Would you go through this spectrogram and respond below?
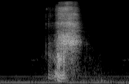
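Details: A single sharp, hissing sneeze over a quiet background, self-induced by gently wiggling a tissue in the back of the nose.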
